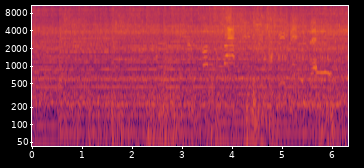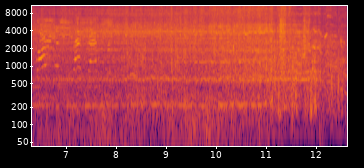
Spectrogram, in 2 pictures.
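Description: Battery-powered ride-on toy vehicles, a toy Jeep and a John Deere Gator, driving over grass with a steady electric motor and gearbox whine that grows louder as they come closer. Small children's voices squeal briefly in the middle, and a song is still fading out at the start.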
